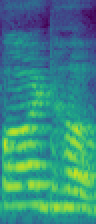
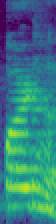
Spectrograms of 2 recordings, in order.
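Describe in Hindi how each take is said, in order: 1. अंतिम व्यंजन एक पूरा मूर्धन्य स्टॉप है। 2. अंतिम व्यंजन एक तेज़ मूर्धन्य फ़्लैप है। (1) "यह है पढ़, प ढ" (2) "जब ढ के नीचे बिंदी लग जाती है... उच्चारण हम हड़ में ड़ में करते हैं"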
